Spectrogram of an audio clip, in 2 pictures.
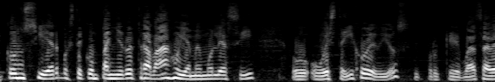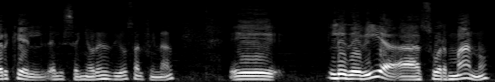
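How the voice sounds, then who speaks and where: A man's voice: fairly high pitch, darkish tone, dry recording. A man giving pastoral counsel on a podcast, teaching conversationally about forgiveness and retelling and reading a parable aloud with explanatory asides. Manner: reads verses aloud.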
